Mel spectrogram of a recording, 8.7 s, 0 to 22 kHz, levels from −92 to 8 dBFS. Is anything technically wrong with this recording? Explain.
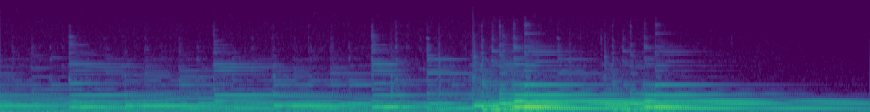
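Yes. From 4.73 s to the end, the audio has a doubled audio track: a second, full-band copy of the same sound is mixed in about one and a half seconds behind the original, somewhat quieter. This likely comes from the signal being captured twice, once through a slower path, or an edit leaving two misaligned copies. The late copy enters abruptly, carries no decay or room colour, and makes everything play twice, overlapping itself.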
